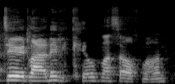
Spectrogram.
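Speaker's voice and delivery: usual speaking voice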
